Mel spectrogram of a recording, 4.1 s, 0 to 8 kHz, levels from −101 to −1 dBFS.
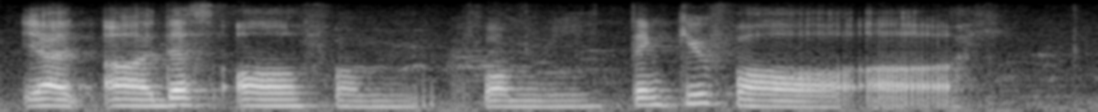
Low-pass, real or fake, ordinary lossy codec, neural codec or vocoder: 7.2 kHz; real; Opus, 24 kbps; none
